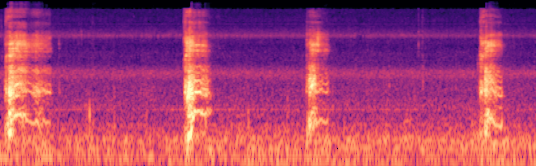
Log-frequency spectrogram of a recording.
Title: Bruiser coughing, Spike wants to see Doc Cari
